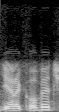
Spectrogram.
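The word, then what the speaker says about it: Yanukovych: Yanukovich, is that correct? The former president. Very good. You got it. Exactly how you pronounce it.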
